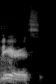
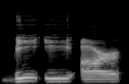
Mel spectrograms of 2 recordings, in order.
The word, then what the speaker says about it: Beerus: Beerus, Beerus, like beer us. Just like the Dragon Ball Z character, because that's where the Yeah, meme comes from. but yeah, just awaken Beerus.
